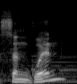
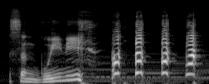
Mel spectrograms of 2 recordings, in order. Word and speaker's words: sanguine: Sanguini? Oh, shit. What the fuck? I said that? Google Translate. That's so fucking funny. Sanguini. It wasn't sanguini.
